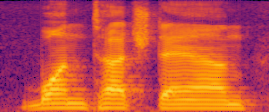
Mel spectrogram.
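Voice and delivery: ordinary talk, nothing marked

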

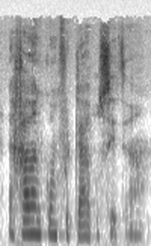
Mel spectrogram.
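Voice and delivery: hushed and calm, breathy at times; soft spa whisper. Acted. Leads a guided meditation.

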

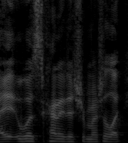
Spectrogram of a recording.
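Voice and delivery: ordinary talk, nothing marked

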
